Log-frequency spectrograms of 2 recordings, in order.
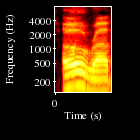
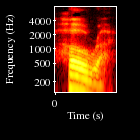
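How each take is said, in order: First: The word begins directly with a vowel. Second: The word begins with a breathy h sound.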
